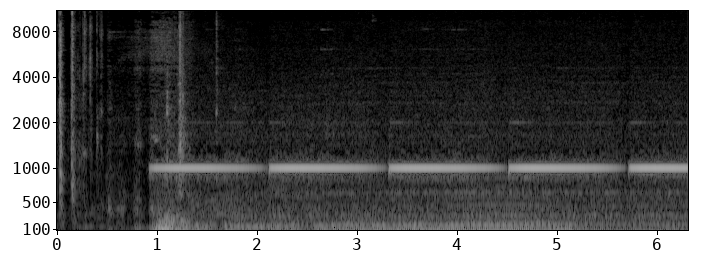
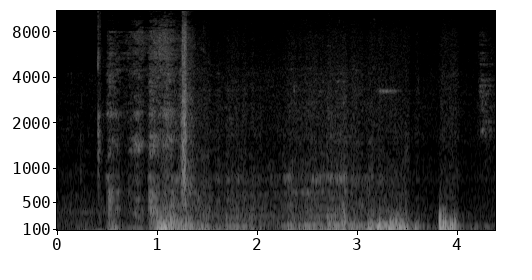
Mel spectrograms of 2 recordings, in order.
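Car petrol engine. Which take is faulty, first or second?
second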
